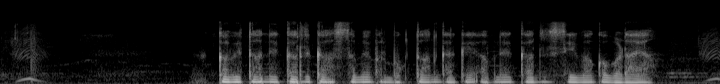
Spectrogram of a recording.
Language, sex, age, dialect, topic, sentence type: Hindi, male, 31-35, Marwari Dhudhari, banking, statement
